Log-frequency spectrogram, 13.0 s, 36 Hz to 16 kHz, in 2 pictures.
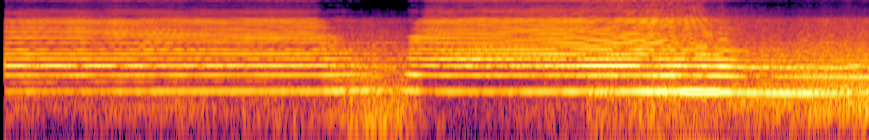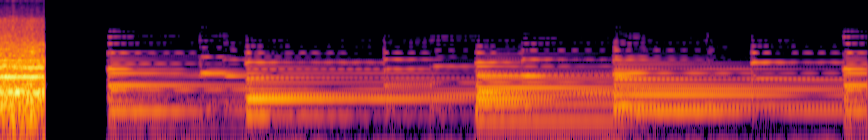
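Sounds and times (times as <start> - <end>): locomotive air horn blasts: 0.1 - 6.9.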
